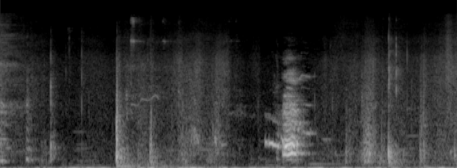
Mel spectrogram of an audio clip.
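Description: Hushed room with scattered small knocks and rustles from people shifting about and handling the camera, with a thump about one and a half seconds in; a voice says 'my god' in between.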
